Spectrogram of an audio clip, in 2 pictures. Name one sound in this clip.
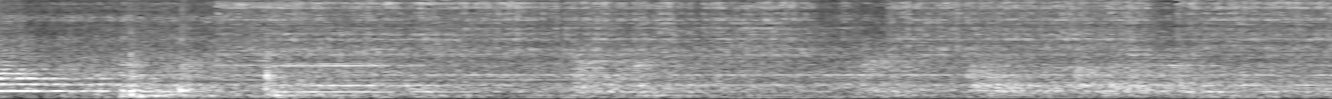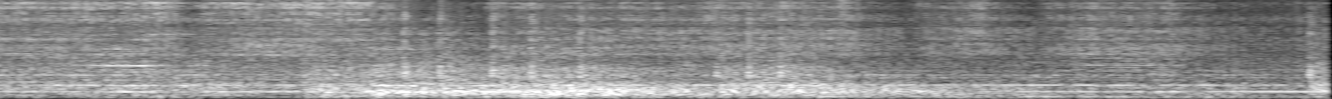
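Industrial machinery hums steadily in a large echoing hall.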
